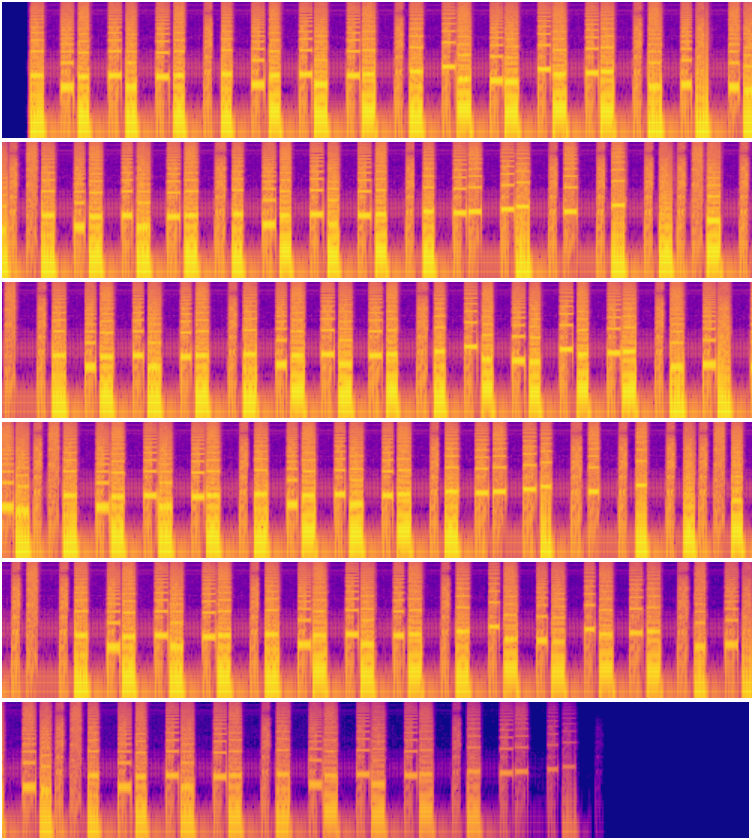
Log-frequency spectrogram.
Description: The theme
